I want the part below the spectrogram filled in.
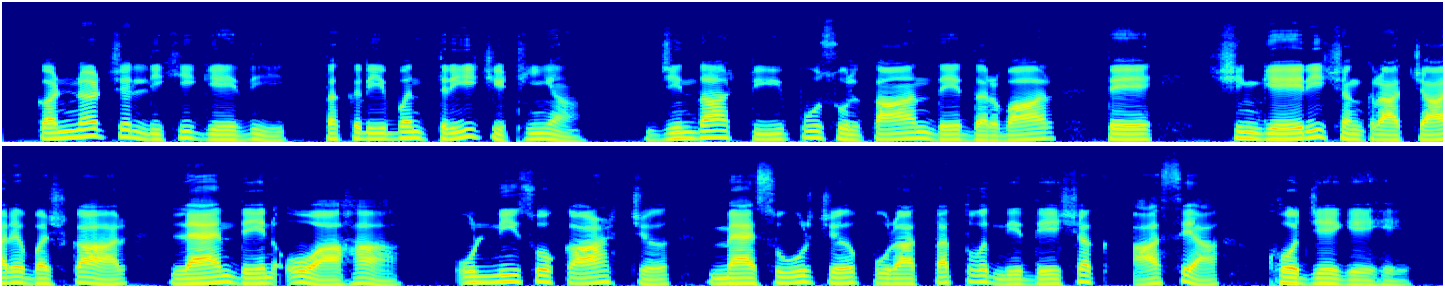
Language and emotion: Dogri, neutral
